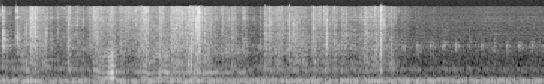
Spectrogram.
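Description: Twigs rustle and crackle as a bird shifts in its nest.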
